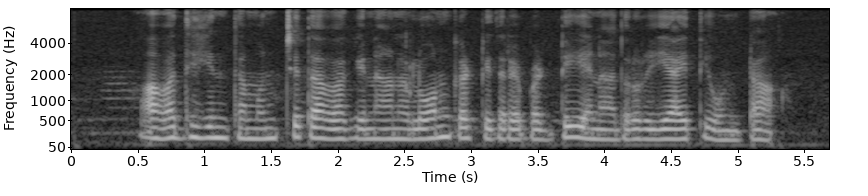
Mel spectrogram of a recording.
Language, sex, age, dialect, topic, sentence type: Kannada, female, 18-24, Coastal/Dakshin, banking, question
